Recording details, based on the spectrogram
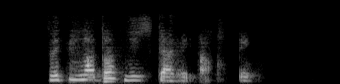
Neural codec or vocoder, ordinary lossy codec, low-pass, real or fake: codec, 44.1 kHz, 0.9 kbps, DAC; AAC, 48 kbps; 10.8 kHz; fake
